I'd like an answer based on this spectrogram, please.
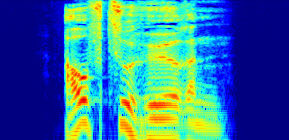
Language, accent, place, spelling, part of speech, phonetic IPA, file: German, Germany, Berlin, aufzuhören, verb, [ˈaʊ̯ft͡suˌhøːʁən], De-aufzuhören.ogg
- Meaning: zu-infinitive of aufhören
